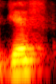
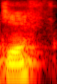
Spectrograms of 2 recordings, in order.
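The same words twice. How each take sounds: First: The word begins with a hard g sound. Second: The word begins with a j sound. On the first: This is how the speaker says it. "I call them GIFs because the word is graphical" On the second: Other people say it this way. "Some people say GIF"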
